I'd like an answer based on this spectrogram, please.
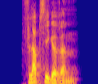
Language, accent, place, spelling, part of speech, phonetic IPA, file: German, Germany, Berlin, flapsigerem, adjective, [ˈflapsɪɡəʁəm], De-flapsigerem.ogg
- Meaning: strong dative masculine/neuter singular comparative degree of flapsig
